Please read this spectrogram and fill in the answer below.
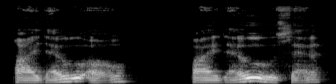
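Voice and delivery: paideuo and paideuse slow, loud, stretched, recessive accent stressed.

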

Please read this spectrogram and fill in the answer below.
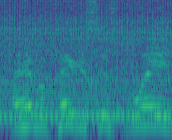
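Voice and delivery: usual speaking voice

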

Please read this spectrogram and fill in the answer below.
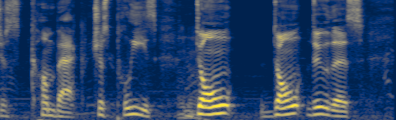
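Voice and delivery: put-on pleading voice. Retelling a scene, acting out Anakin's emotional plea. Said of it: "you can see him, like".

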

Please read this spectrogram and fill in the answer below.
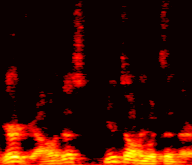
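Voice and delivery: put-on amused chuckling with swooping pitch. Retelling the landlord's reply when asked about a doghouse, retelling a chuckling reply. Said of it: "he just chuckled at me".

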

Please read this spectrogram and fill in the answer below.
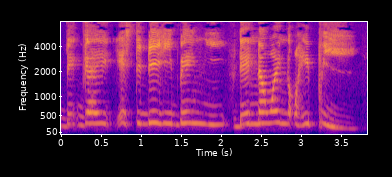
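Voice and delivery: Malay-accented speech. Demonstrating for fun, speaking like a Malay. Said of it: "how to speak like a Malay".

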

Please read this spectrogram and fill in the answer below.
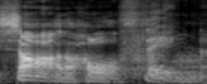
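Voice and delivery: hissed, hissing delivery. A woman replies to the narrator, hissing. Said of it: "she hissed".

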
